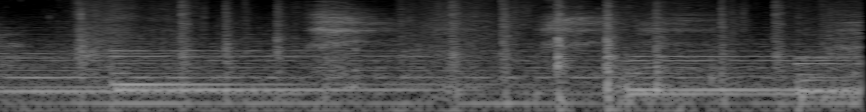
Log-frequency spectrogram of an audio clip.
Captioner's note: panting; breathing heavily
